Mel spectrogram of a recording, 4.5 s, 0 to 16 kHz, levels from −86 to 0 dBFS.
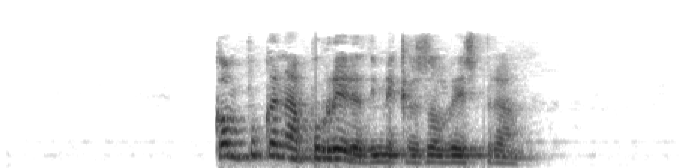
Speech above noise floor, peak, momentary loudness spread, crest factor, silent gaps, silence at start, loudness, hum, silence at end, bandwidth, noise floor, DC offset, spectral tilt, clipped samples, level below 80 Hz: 65 dB; -2 dBFS; 12 LU; 18 dB; none; 1.45 s; -17 LUFS; none; 1.05 s; 7.6 kHz; -81 dBFS; under 0.1%; -6 dB/octave; under 0.1%; -60 dBFS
